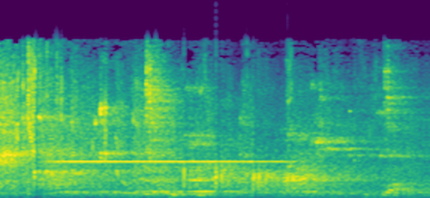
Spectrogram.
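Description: A man calls out loudly in a large echoing hall.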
